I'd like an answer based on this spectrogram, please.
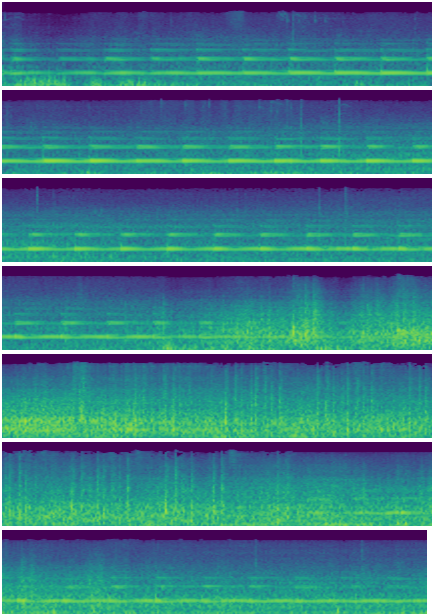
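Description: Japanese level-crossing warning bell ringing in an even repeating pattern, about twice a second. About halfway through, the diesel limited express Hamakaze passes, and its wheels and engine noise drown the bell for about nine seconds before the bell is heard again.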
